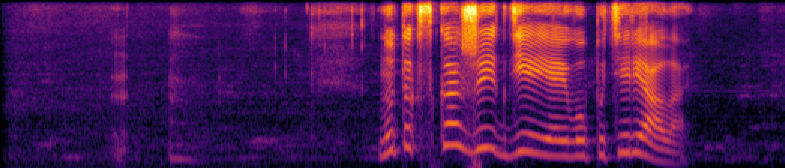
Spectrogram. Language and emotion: Russian, angry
